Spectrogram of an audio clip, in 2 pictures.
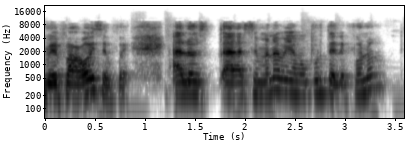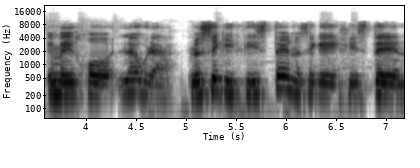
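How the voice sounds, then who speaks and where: At a moderate pace, a woman with a medium pitch talks with fairly even intonation. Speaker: podcast host and hypnotherapist. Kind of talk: casual interview chat.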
